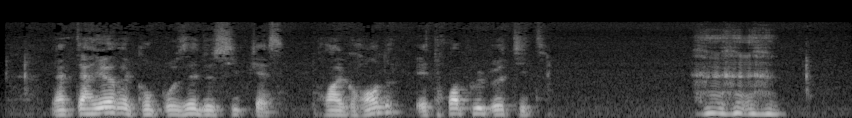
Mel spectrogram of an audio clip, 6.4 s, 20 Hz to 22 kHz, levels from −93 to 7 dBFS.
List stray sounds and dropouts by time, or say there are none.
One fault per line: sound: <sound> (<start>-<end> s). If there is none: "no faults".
sound: laugh (5.2-5.9 s)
